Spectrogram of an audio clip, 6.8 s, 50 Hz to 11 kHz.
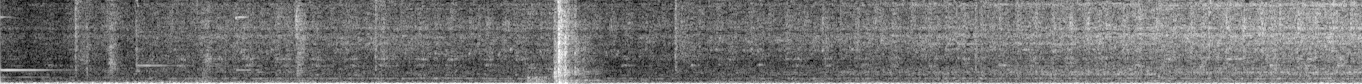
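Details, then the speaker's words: Datsun 280ZX Turbo (L28ET) warming up: deep slow loping idle that dropped from 750 to about 500 rpm, with 650–750 normal; low idle speed, to be adjusted at the throttle stop. "okay so the car is warming up and I noticed the RPMs did drop a little bit it went from 750 to about 500 you can hear it loping or you hear it yeah we're at about 500 normally 650 750 is normal for this car"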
